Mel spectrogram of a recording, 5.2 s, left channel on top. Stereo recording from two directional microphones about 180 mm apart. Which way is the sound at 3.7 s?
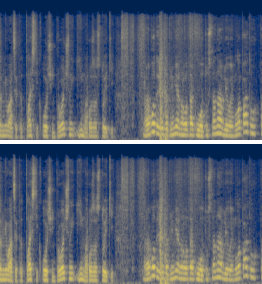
15° left (ahead or behind).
